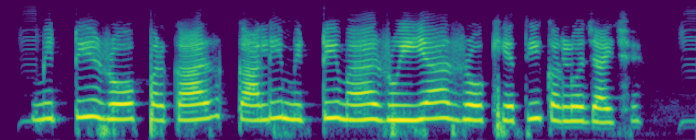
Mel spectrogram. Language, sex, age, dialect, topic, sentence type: Maithili, female, 18-24, Angika, agriculture, statement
